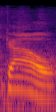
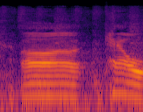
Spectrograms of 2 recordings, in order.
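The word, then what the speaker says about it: Kau: Josh Cow is, I hope I'm pronouncing your surname correctly. Cow, like K-A-U.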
